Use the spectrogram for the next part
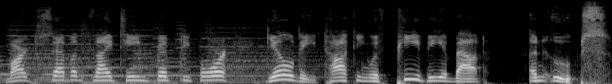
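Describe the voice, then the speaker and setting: A man's voice: high voice, a little slow, music in the background. A man hosting a radio program, reading ads and introductions in a folksy, conversational way. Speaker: radio host. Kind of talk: host-read ad and program introduction. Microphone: close studio microphone.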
